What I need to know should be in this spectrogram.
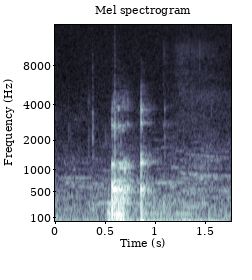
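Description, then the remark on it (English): A short, loud belch erupts, a deep burst followed by a second guttural pulse, then trails off into quiet background noise. “Two is, was that a belch?”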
